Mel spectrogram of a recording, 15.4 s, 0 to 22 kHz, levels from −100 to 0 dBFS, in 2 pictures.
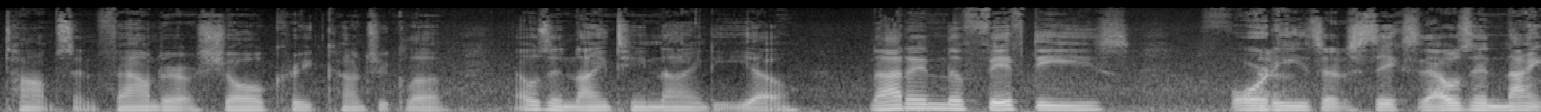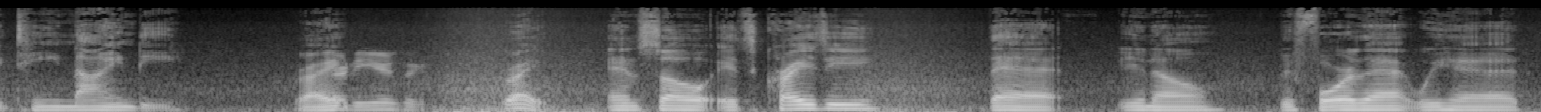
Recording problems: wind noise on the microphone; occasional gusts; 20 dB below the speech

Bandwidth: 15.5 kHz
